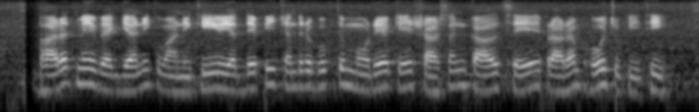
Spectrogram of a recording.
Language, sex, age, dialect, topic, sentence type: Hindi, male, 18-24, Hindustani Malvi Khadi Boli, agriculture, statement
